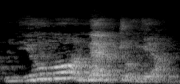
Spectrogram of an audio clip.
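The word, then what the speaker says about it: pneumonectomy: को कहा जाता है न्यूमोनेक्टोमी। ये पी साइलेंट है, न्यूमोनेक्टोमी।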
